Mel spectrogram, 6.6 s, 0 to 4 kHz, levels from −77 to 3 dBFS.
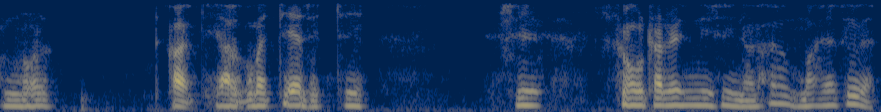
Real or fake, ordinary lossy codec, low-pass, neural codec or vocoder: fake; Opus, 24 kbps; 3.6 kHz; codec, 16 kHz, 4 kbps, FunCodec, trained on LibriTTS, 50 frames a second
